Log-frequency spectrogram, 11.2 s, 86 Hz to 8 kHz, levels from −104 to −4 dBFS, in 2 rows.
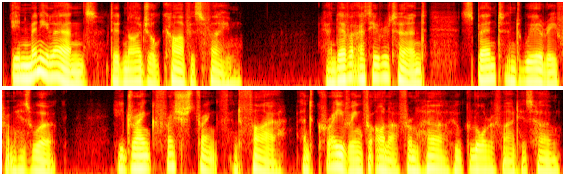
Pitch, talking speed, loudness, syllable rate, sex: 105 Hz, 185 wpm, -19 LUFS, 5.0 syllables/s, male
